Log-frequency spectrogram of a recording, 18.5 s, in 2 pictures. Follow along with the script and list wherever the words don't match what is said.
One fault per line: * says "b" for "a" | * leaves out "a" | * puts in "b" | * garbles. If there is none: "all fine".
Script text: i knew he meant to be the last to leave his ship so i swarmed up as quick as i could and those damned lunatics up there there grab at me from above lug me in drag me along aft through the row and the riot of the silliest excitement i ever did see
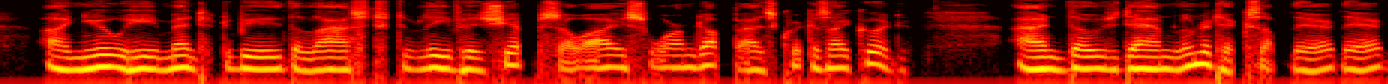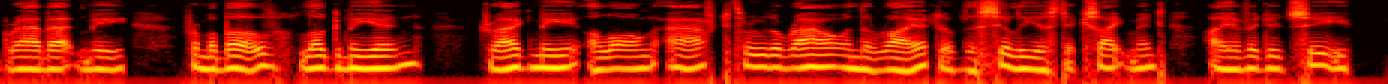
all fine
